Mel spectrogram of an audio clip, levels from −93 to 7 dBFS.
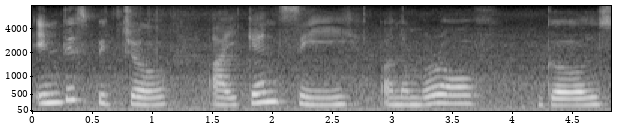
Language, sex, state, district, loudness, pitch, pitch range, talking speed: English, female, Punjab, Kapurthala, -16 LUFS, 215 Hz, 200-245 Hz, 125 wpm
